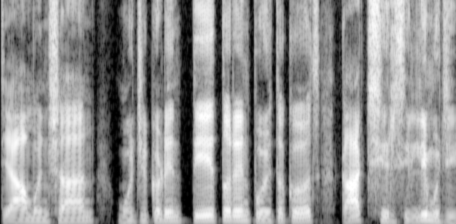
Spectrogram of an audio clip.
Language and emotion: Goan Konkani, disgusted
